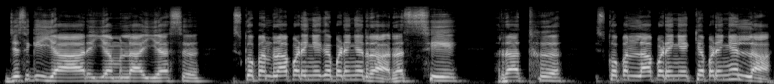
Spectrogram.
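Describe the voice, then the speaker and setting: A man with a high, bright voice runs an alphabet lesson one letter at a time. He drills each sound and has learners repeat after him. The sound is dry and close, with no room echo. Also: measured pace, clean tone. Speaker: Hindi reading teacher.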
